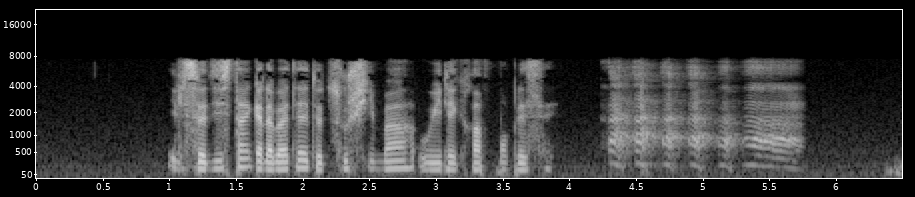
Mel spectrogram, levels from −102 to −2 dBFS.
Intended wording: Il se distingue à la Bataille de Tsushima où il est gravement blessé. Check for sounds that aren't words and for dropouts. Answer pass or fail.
fail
